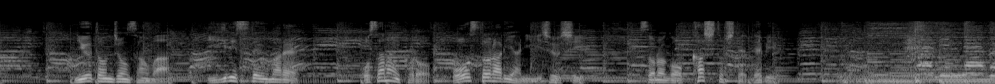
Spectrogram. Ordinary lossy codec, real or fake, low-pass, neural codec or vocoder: none; real; none; none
